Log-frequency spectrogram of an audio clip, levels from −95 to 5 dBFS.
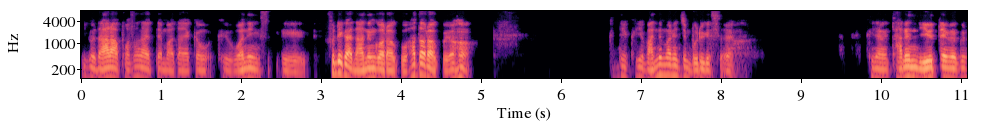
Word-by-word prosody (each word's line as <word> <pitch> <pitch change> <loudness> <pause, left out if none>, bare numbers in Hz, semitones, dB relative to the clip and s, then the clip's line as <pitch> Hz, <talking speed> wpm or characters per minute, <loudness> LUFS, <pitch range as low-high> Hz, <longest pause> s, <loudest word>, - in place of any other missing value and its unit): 이거 120 -2 -6
나라 110 +1 +4
벗어날 110 0 -4
때마다 95 -3 -6
약간 95 +1 -6
워 - - -10
그 105 - -14
워닝 100 +2 -1
스 - - -18
그 85 -3 -7 0.3
소리가 - - +5
나는 95 +4 +2
거라고 95 -3 +2
하더라고요. - - +2 1.7
근데 120 +2 -12
그게 120 -1 -9
맞는 105 +6 -1
말인진 130 -5 -2
모르겠어요. 100 -2 -4 1.6
그냥 105 -2 -4
다른 120 +2 +2
이유 115 +2 +5
때문에 115 -3 +4
그 110 +1 -7
105 Hz, 300 characters per minute, -21 LUFS, 100-115 Hz, 1.7 s, 소리가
